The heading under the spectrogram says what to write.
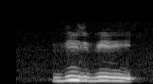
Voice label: "vir-viri", moore

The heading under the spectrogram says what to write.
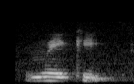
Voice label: "wẽke", Moore

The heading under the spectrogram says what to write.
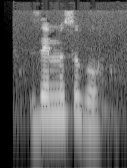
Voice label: "zemsgo", moore

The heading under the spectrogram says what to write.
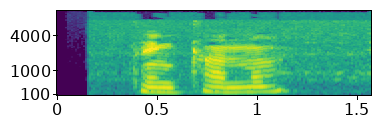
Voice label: "tẽnkãnem", Moore

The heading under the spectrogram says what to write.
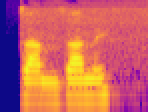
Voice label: "zam-zame", moore

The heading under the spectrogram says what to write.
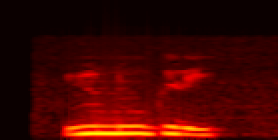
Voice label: "yũnugri", moore

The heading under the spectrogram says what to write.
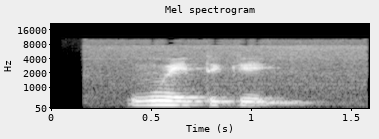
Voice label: "wẽndge", Moore

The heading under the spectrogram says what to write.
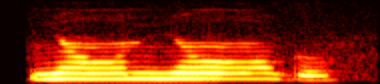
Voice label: "yõnyõogo", moore

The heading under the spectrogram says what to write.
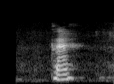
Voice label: "tẽ", Moore

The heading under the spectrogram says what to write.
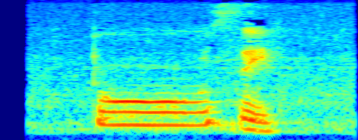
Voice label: "tʋʋse", moore; insult (many instances)

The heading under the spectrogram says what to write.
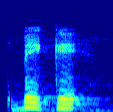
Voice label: "beke", moore; intercept with a projectile

